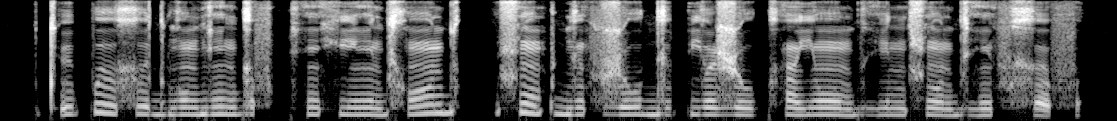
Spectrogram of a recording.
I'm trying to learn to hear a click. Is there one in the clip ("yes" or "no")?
no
